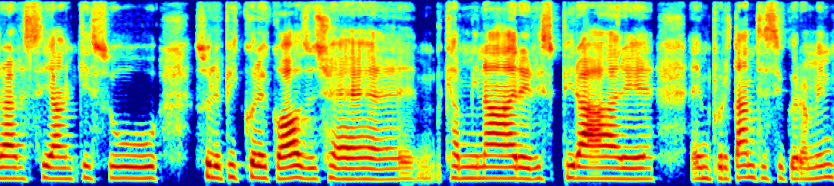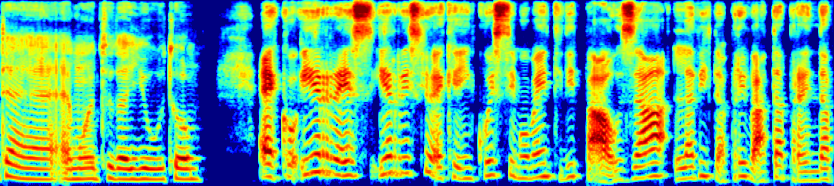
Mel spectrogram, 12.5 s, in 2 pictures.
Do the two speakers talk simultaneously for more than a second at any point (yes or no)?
no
